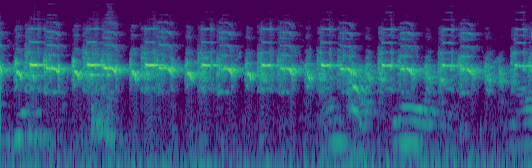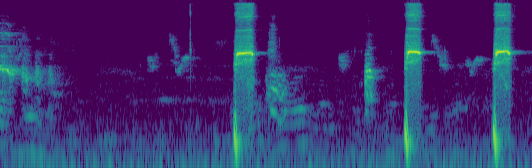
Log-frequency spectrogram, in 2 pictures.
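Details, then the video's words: Iranian female grey francolin calling a steady series of raspy, ringing notes, about a dozen phrases over six seconds, then quiet broken by a few sharp clicking knocks. "Irani Madi ke Awaz. ایرانی مادی کی آواز تیتر کی آواز"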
